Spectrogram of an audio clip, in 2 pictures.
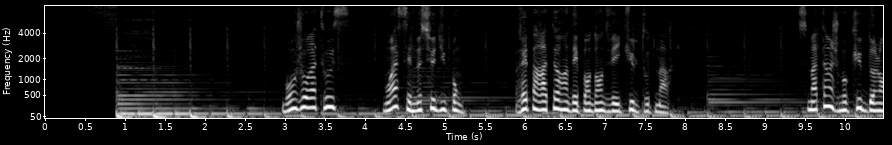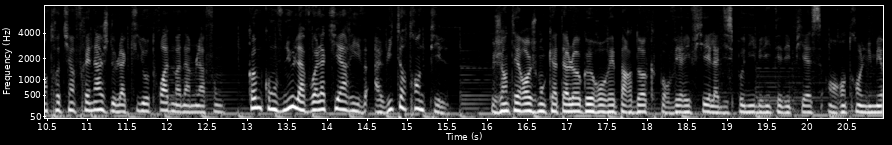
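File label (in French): Présentation motion design Voix décontractée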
